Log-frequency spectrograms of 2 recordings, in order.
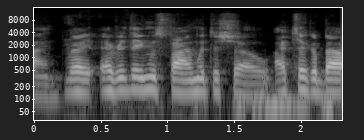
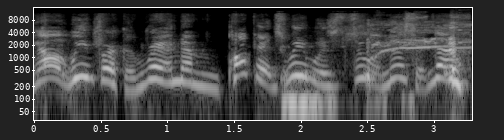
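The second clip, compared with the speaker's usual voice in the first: put-on drunk bragging; 11 semitones higher than usual. Drunk friends boasting about the pockets, high mock brag. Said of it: "and they're like".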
